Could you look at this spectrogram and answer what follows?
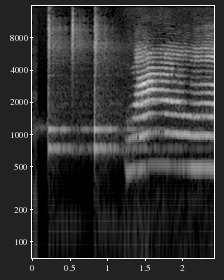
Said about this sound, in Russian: И тут за дверью кто-то громко промяукал.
